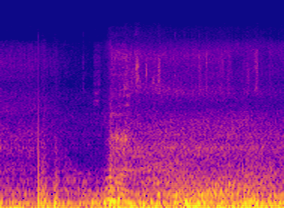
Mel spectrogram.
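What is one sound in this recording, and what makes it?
Tyres crunch and roll over loose sand.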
